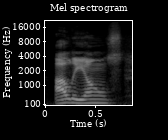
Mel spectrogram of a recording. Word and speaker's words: Allianz: a company called allianz it's spelled like alliance with a z allianz and but when you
